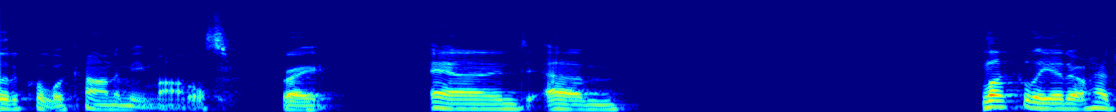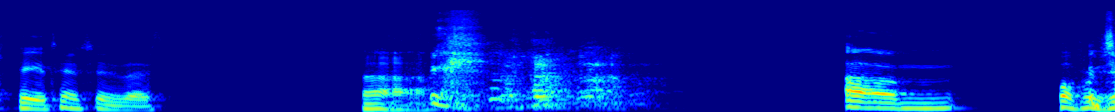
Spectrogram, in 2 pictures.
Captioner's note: laughter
